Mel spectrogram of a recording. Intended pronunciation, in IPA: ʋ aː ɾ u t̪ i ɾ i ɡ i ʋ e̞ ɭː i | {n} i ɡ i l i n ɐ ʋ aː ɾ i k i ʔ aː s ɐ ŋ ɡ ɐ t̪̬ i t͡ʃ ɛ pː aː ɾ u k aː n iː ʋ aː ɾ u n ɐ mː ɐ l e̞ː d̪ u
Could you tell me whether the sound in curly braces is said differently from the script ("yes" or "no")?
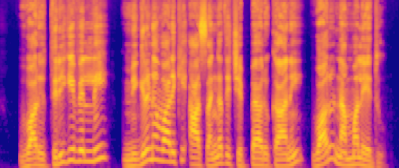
yes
